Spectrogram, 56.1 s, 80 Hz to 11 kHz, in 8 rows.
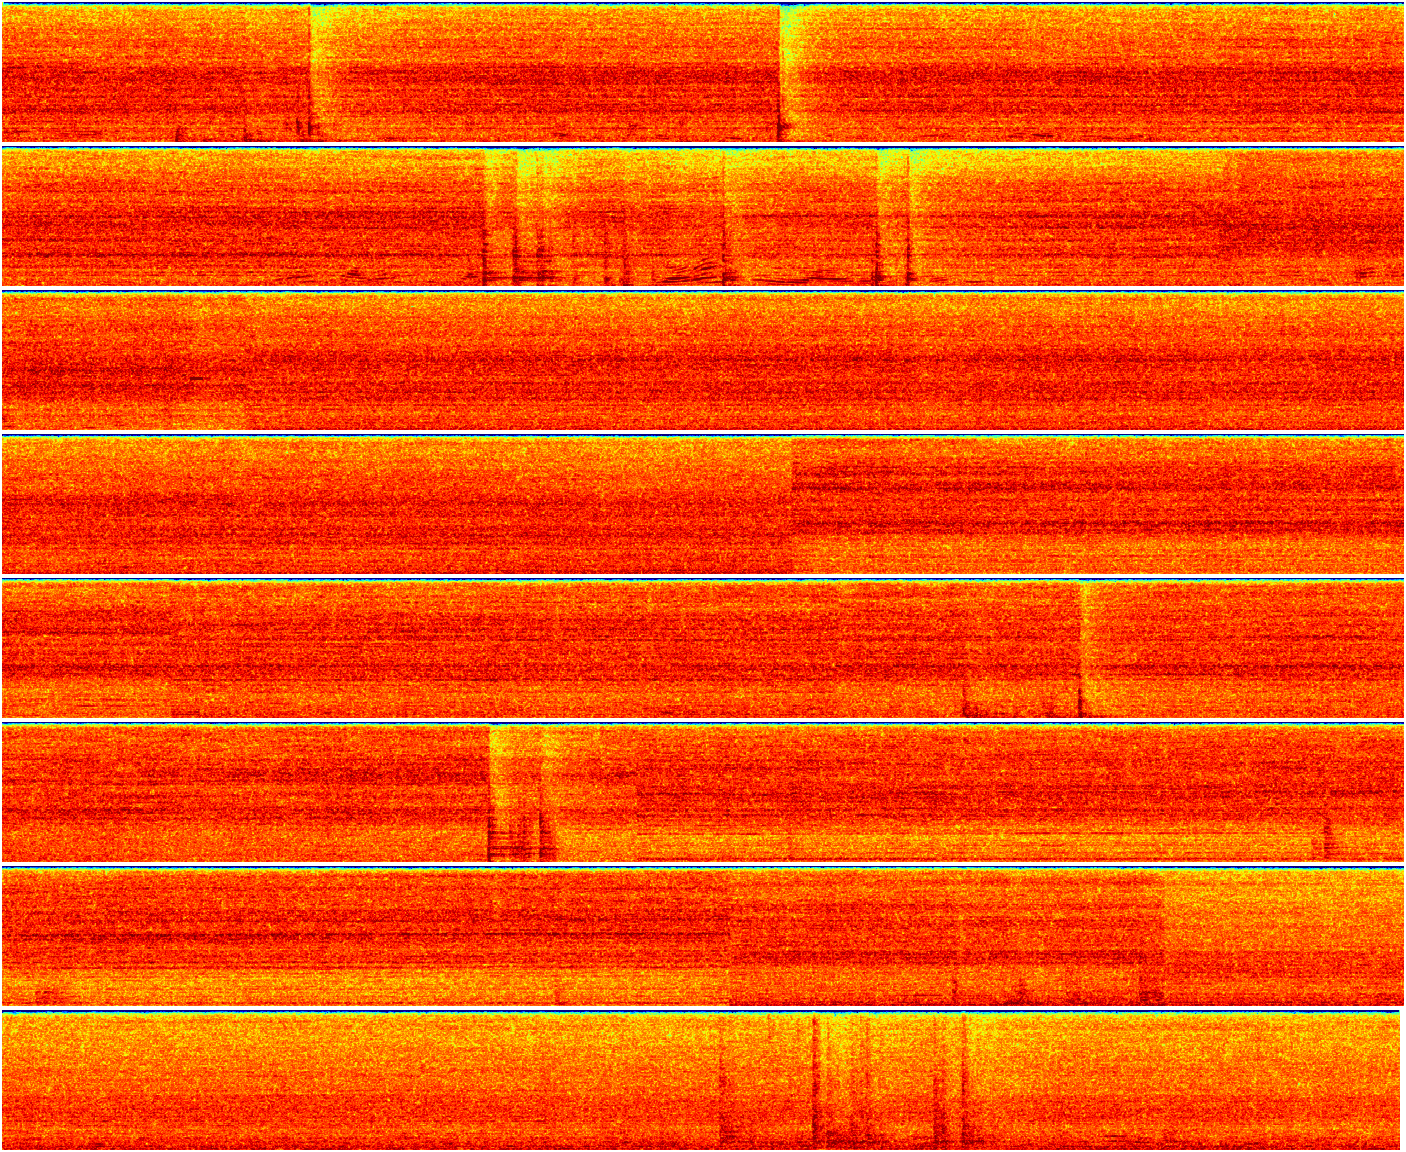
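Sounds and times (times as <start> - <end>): steam hissing: 0.0 - 56.0.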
